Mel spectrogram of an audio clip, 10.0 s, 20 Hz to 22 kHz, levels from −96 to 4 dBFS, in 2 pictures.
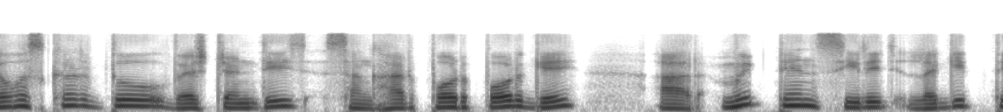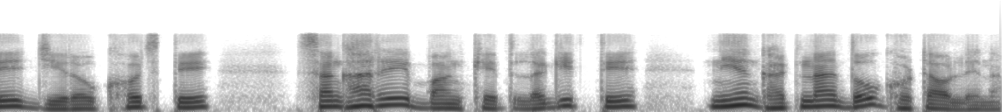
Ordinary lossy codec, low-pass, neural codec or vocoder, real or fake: MP3, 96 kbps; 7.2 kHz; codec, 16 kHz, about 1 kbps, DyCAST, with the encoder's durations; fake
